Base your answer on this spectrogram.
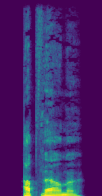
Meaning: waste heat
- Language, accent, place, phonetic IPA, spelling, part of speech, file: German, Germany, Berlin, [ˈapˌvɛʁmə], Abwärme, noun, De-Abwärme.ogg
